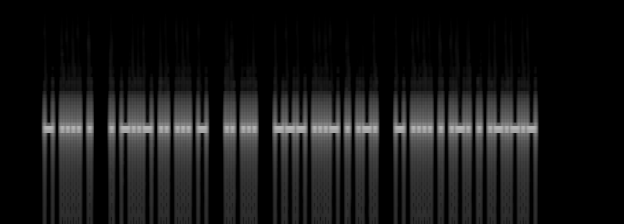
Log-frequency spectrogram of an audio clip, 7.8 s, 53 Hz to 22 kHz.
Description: Morse code, heard as a keyed tone, about 34 wpm, 700 Hz. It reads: THE EXIST IS OVER THERE.
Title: Sentences from Top 1100 Words 35wpm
